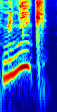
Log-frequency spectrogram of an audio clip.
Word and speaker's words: Munich: Quand même, vous devriez savoir que le nom de cette ville s'écrit Munich, c'est vrai, mais se prononce Munich.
